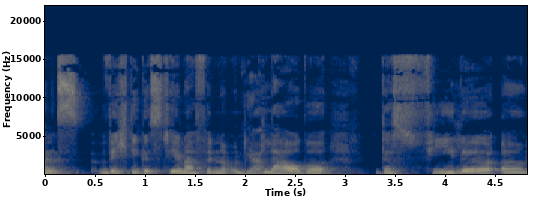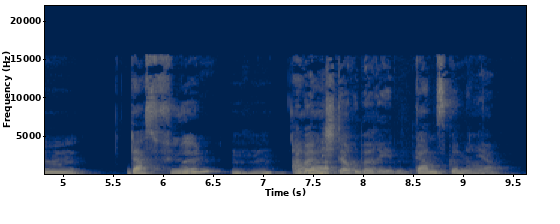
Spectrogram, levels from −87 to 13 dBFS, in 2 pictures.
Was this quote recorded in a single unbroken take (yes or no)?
yes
